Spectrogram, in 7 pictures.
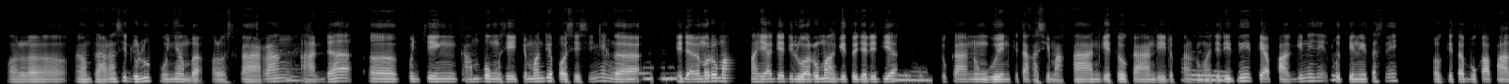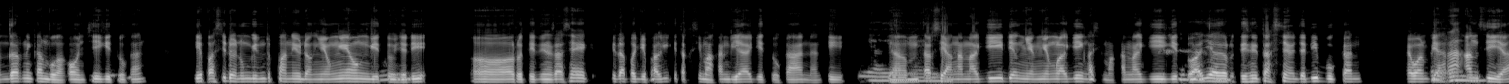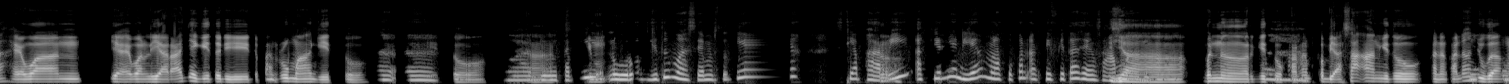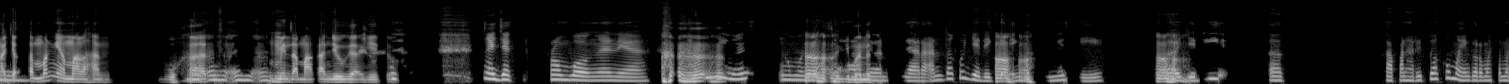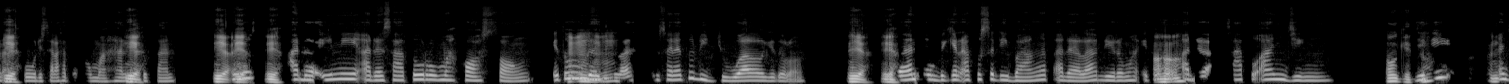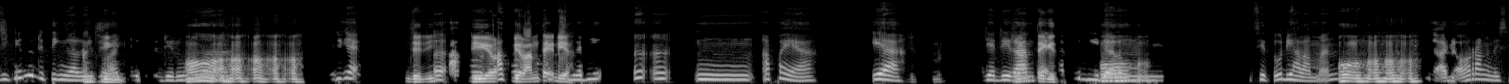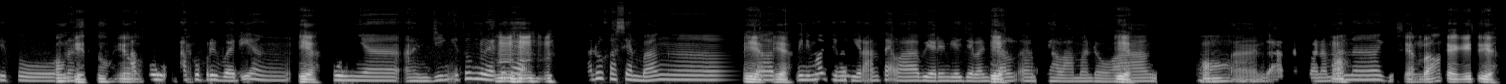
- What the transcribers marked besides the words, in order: distorted speech; other noise; other background noise; laugh; static; laughing while speaking: "buat"; laugh; chuckle
- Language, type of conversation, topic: Indonesian, unstructured, Bagaimana perasaanmu terhadap orang yang meninggalkan hewan peliharaannya di jalan?
- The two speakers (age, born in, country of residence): 25-29, Indonesia, Indonesia; 40-44, Indonesia, Indonesia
